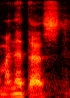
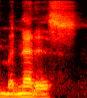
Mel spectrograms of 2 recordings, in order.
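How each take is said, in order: First: The name is said with a Greek pronunciation. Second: The name is said with an American accent. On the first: This is how the name sounds in the original language. "in Greek, it'd be like Monetas" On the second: This is how the speaker says his own name. "I say it Monetis"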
